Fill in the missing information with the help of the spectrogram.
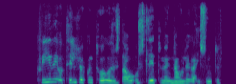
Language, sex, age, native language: Icelandic, female, 40-49, Icelandic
